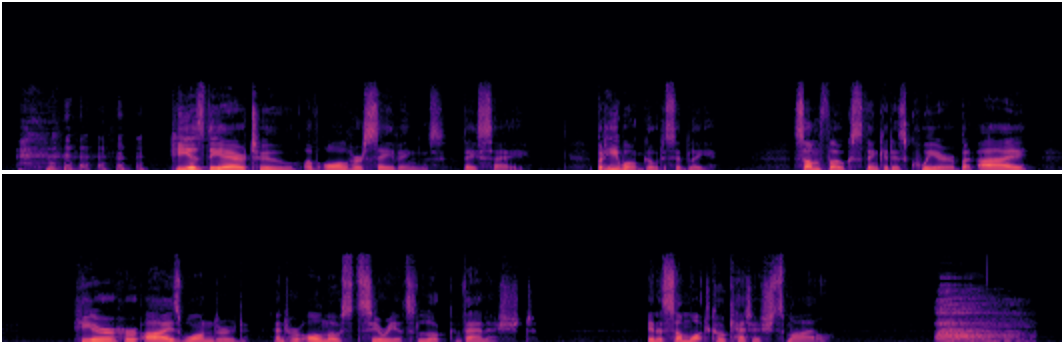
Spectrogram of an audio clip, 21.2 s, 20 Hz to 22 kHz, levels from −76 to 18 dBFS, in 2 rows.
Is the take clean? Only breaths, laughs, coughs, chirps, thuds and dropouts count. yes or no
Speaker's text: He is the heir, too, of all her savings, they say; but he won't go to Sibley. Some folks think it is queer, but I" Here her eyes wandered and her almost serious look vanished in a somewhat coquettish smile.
no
